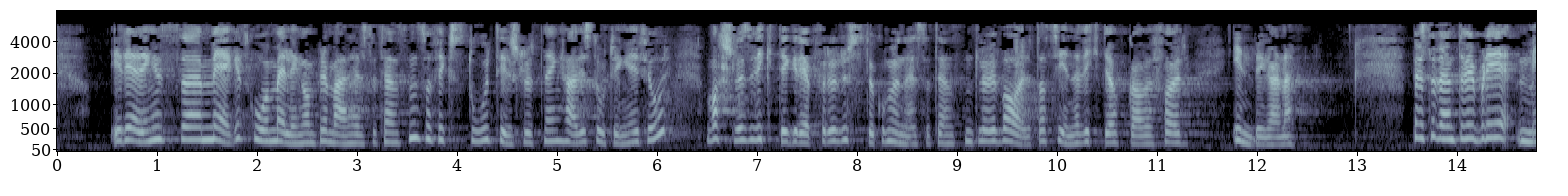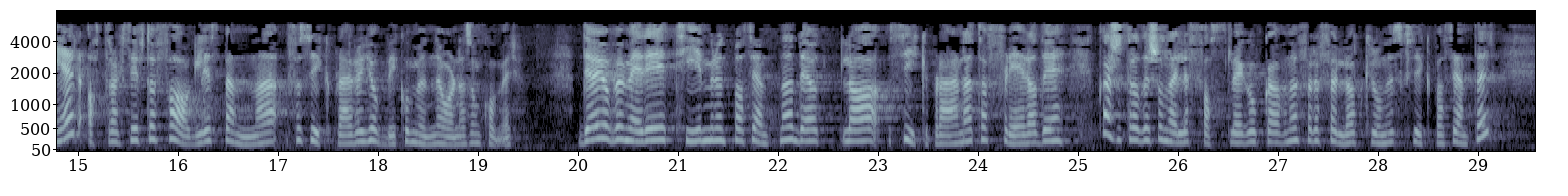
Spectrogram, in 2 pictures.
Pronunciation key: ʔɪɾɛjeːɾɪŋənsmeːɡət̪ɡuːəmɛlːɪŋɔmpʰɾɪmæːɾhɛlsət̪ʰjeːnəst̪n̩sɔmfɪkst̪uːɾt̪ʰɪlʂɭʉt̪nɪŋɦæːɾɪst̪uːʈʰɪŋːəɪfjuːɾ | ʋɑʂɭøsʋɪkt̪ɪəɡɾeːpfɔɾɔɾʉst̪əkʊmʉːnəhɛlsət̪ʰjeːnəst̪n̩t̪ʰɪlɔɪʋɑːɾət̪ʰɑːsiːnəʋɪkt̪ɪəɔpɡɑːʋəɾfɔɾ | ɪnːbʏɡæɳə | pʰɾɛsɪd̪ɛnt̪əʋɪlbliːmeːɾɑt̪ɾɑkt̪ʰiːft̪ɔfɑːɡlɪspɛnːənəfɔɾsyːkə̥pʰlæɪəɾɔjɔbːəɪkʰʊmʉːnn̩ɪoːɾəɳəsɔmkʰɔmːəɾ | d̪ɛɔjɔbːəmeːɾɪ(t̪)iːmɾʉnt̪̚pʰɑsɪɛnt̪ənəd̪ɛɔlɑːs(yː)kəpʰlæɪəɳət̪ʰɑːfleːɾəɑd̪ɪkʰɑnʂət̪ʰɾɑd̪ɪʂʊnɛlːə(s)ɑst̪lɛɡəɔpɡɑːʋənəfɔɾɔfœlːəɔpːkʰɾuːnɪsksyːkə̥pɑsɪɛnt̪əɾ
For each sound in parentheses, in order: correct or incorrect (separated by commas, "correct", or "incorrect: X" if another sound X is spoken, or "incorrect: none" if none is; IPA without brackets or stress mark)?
incorrect: t̪ʰ, correct, incorrect: f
